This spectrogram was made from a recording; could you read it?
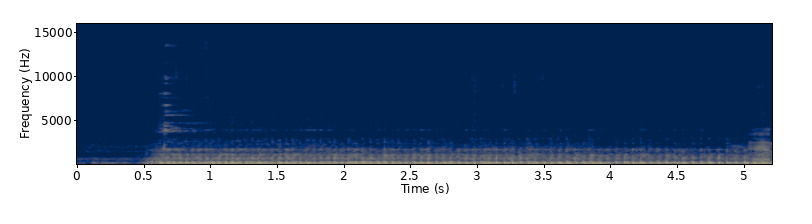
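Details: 2020 Bad Boy Maverick 60-inch mower deck, 77 hours, spindle turned on the chute side: steady rough gritty rumble; failed spindle bearing, replaced with 6206-2RS C3 bearing.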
